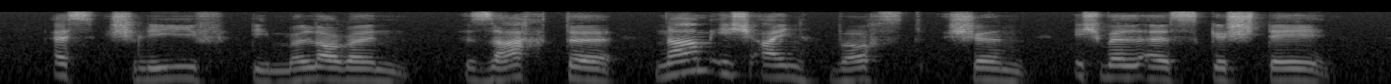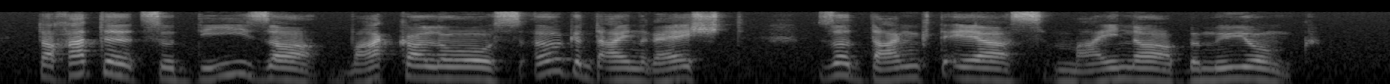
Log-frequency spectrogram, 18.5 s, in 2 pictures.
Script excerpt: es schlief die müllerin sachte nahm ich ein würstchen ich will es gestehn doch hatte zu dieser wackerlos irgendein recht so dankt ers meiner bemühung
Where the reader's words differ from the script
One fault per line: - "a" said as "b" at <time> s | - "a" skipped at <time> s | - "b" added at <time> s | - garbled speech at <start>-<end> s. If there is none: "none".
none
